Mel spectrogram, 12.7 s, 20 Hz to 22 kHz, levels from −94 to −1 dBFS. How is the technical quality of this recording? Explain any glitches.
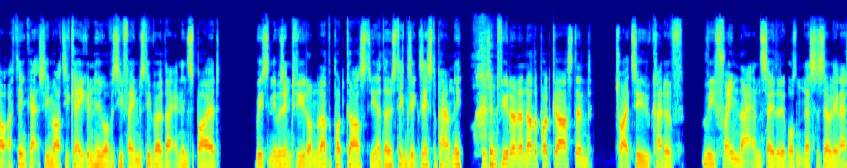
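There is one glitch. From 7.62 to 9.45 s the input likely switched to a poorer device: nothing above 11.4 kHz gets through, so the speech turns duller, with a faint new noise floor about 55 dB down. A spectrogram shows the top band abruptly empty, with no silence or level jump in the waveform.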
